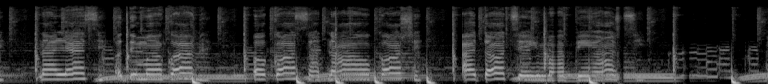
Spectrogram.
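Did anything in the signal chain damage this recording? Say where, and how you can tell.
Yes. Four short stalls from late packets: at 5.45–5.49 s, 5.53–5.59 s, 6.18–6.25 s and 6.83–6.91 s the sound sticks on one moment, held with a slight buzz or dip, before carrying on without a gap. The stretches grow from 15 to 41, 52 and 59 ms. This is a network fault. Packets arrived late, the jitter buffer ran dry, and the receiver stretched the last audio until each packet turned up, so nothing is lost, only delayed.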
